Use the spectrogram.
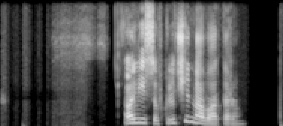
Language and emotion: Russian, neutral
